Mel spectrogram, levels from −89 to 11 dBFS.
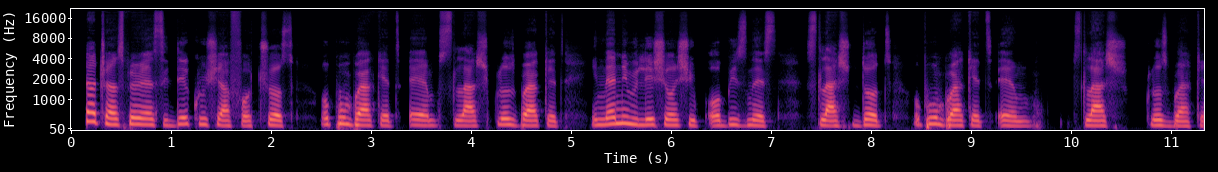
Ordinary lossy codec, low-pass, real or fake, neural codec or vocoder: none; none; fake; autoencoder, 48 kHz, 32 numbers a frame, DAC-VAE, trained on Japanese speech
